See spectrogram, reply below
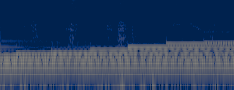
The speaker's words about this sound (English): And so we're just gonna do some fake writing, like, just write my name.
